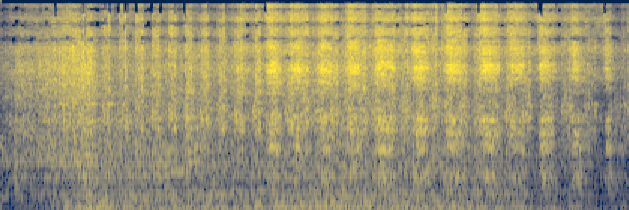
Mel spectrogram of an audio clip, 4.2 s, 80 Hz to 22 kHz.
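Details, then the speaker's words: 1970 Ford Bronco, carbureted, first start in 8 years: catches and runs ragged with rising and sagging speed, seemingly not drawing gas from tank; cause unknown after long storage (pump, tank or filters possible). "Yeah, it just sounds like it's not picking up any gas from the gas tank, which again, with it setting this long, can be multiple causes"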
